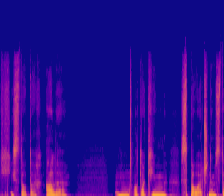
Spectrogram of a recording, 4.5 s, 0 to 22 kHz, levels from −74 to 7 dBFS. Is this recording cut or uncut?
uncut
